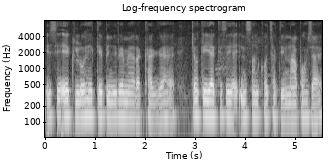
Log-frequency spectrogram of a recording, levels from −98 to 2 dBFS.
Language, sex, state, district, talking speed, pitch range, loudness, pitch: Hindi, male, Chhattisgarh, Kabirdham, 185 wpm, 120-125 Hz, -17 LUFS, 120 Hz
